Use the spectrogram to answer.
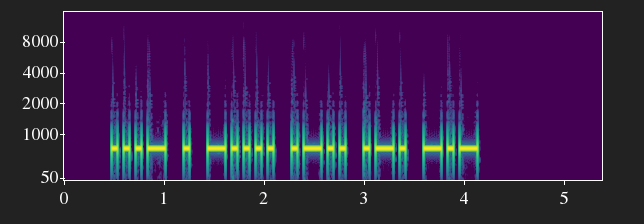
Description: Morse code, heard as a keyed tone, about 21 wpm, 700 Hz. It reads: VE6LRK
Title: DXCC-100 Call Signs - 6 Characters - 20wpm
